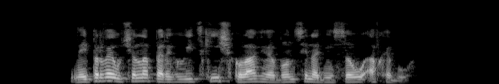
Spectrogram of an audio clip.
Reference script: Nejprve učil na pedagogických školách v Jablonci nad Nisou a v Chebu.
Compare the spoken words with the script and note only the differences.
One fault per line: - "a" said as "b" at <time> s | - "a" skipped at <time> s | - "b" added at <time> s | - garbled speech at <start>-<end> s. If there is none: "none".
none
